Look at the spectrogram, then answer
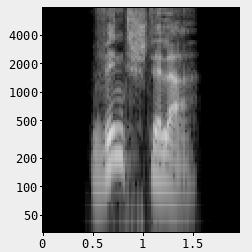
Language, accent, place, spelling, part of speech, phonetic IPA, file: German, Germany, Berlin, windstiller, adjective, [ˈvɪntˌʃtɪlɐ], De-windstiller.ogg
- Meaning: inflection of windstill: 1. strong/mixed nominative masculine singular 2. strong genitive/dative feminine singular 3. strong genitive plural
